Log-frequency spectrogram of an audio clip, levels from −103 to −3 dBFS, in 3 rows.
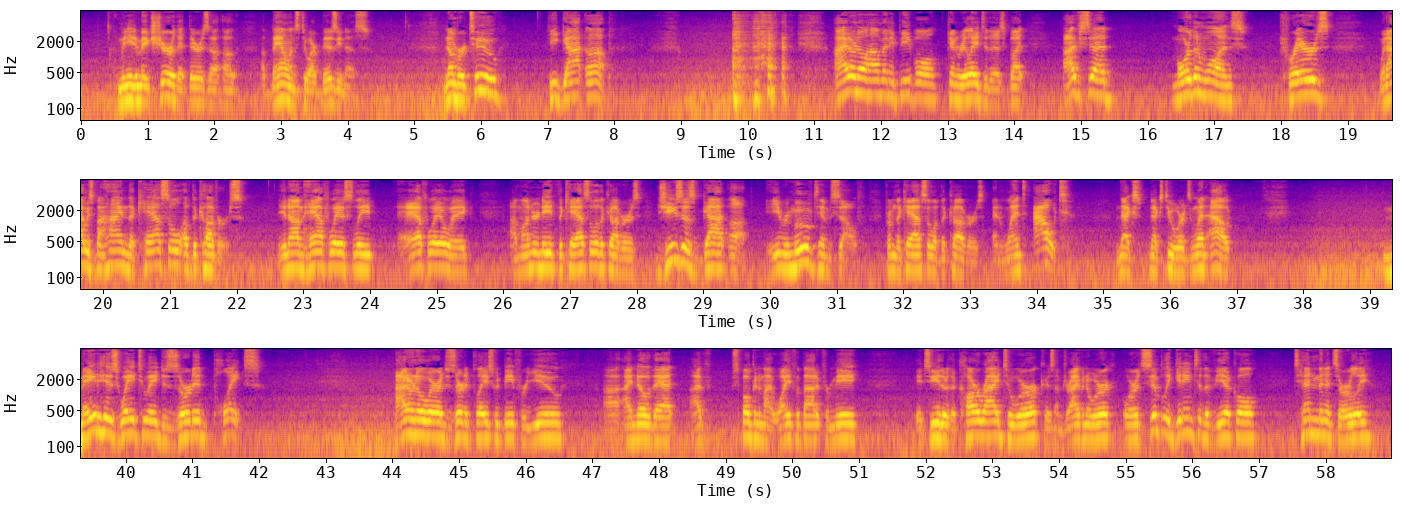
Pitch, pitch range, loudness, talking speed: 145 Hz, 135-160 Hz, -13 LUFS, 135 wpm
